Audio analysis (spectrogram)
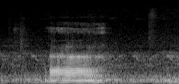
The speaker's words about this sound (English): Do you hear that? I do. It's the sirens. They're coming to take me away.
